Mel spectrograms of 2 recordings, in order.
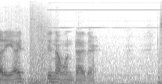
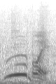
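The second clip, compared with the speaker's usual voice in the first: excited whoop; 4 dB louder than usual. Real, not acted. Relief after close call.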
